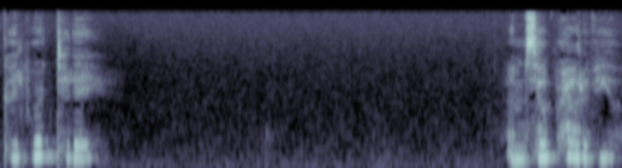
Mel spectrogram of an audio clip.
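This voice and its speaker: A woman voicing a gentle, encouraging combat training robot in a soft, breathy, measured ASMR roleplay whisper. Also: high voice, level tone, lightly acted. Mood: warm, encouraging.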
